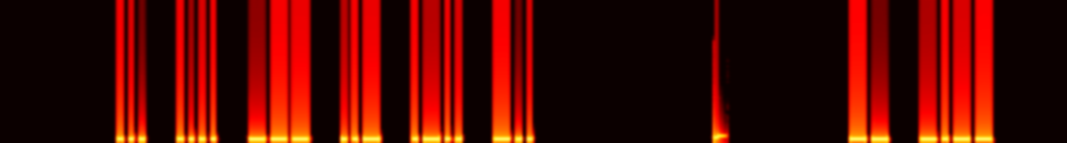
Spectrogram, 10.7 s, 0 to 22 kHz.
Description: Morse code, heard as a keyed tone, about 22 wpm, spaced as for 16 wpm, 700 Hz. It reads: SHOULD MY
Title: 2x Character Spacing - Top 300 Words - 22wpm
